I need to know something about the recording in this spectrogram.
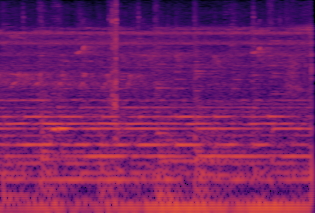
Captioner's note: camera clicks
